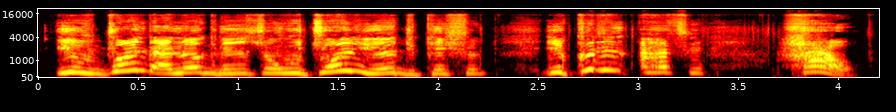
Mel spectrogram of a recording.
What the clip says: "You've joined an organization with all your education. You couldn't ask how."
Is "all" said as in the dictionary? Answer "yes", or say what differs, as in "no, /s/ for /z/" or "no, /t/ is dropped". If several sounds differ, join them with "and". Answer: no, /n/ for /l/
